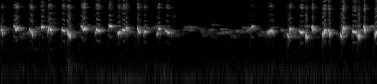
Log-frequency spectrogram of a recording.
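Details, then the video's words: Lure song of a sooty-headed bulbul in 'ropel' style to stir other bulbuls to sing: quick chattering notes, a short quieter gap of soft notes, then another fast burst. "Trucukan manapun langsung rajin ropel pagi siang malam dengan pancingan suara Trucukan ropel ini"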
